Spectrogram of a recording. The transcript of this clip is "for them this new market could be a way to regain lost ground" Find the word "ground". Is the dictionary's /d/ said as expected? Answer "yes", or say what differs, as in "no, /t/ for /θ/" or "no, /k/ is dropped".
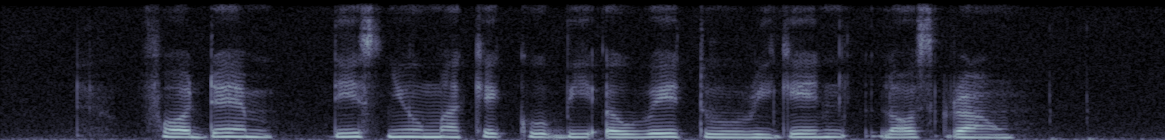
no, /d/ is dropped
